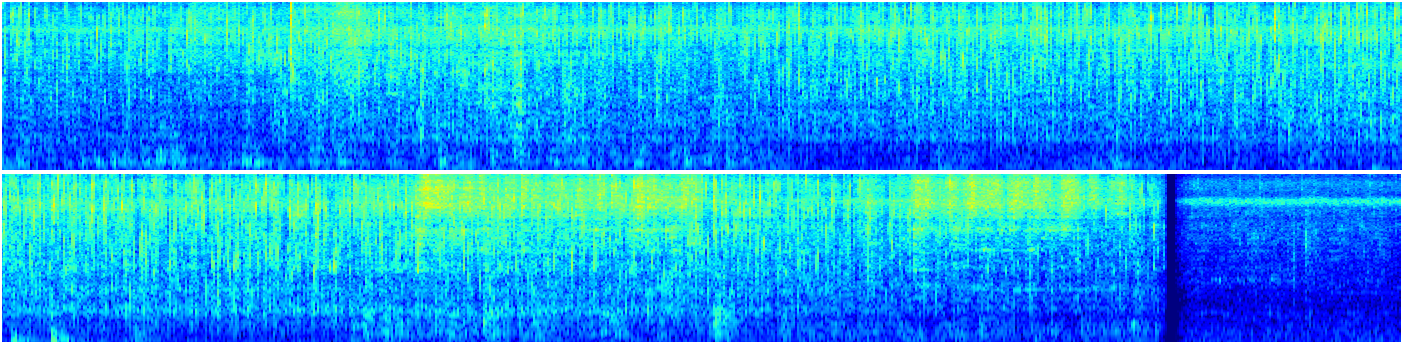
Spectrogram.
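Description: Star fruit curry simmering in a pot, a steady bubbling, crackling sizzle of the sauce that cuts off suddenly near the end.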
